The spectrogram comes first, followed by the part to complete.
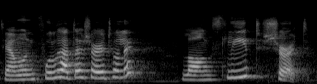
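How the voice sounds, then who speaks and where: Slow, clear woman teaching English words. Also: high-pitched, animated. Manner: explains in Bengali, repeats English phrases slowly and clearly. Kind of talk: vocabulary lesson.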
